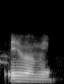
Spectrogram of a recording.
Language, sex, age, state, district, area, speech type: Sanskrit, male, 18-30, Karnataka, Uttara Kannada, rural, conversation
